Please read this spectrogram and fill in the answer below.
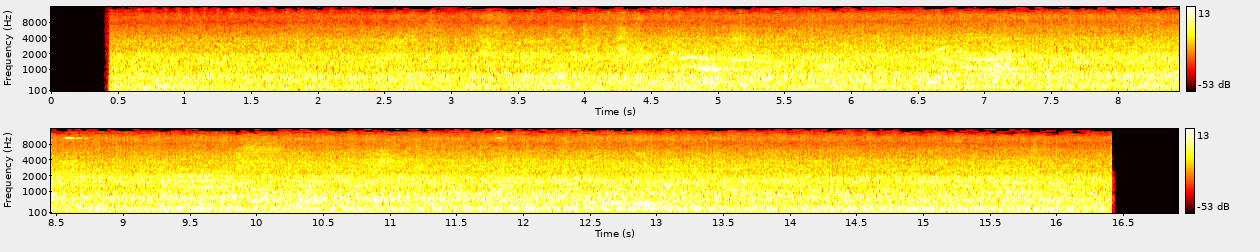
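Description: Tourist road train's engine running with a steady low drone as the train moves slowly past, getting slightly louder over the stretch, with people's voices around it.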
